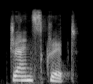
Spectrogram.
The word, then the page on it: transcript: Indian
